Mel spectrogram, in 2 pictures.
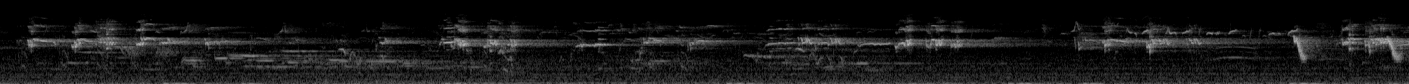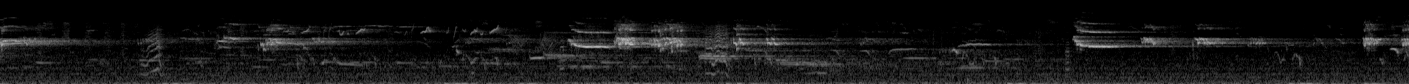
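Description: Birdsong: a run of short, high chirping phrases with quick pitch slides, repeated every second or two with brief pauses between them.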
